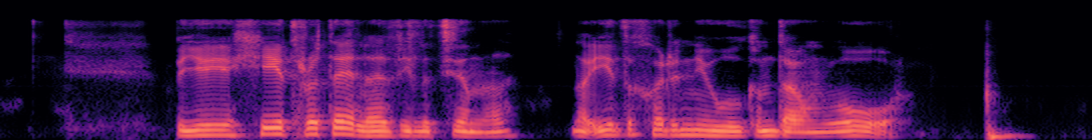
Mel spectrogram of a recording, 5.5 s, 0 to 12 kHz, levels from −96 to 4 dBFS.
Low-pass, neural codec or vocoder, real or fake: 7.2 kHz; codec, 16 kHz, 4 kbps, X-Codec, HuBERT features, trained on LibriSpeech; fake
